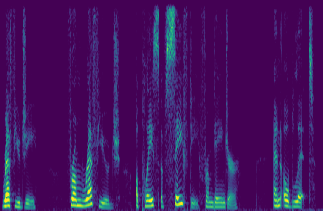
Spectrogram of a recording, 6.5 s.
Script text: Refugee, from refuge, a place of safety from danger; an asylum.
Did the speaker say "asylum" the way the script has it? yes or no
no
